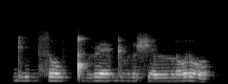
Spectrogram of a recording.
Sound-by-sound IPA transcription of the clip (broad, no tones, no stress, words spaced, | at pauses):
ɖʱiɡsow ǃo̤ ɭɪɭɖʱo̤ɭʃɪ lːoɾo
